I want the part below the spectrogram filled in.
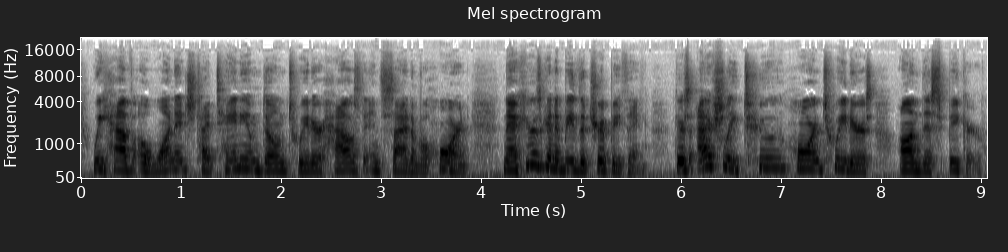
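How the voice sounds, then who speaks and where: A product reviewer hosting an audio gear video. The voice sits at a middle pitch. The delivery is informal and explanatory, speaking straight to the viewers. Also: fairly bright tone. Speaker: product reviewer and show host.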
